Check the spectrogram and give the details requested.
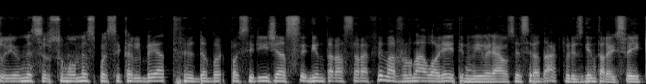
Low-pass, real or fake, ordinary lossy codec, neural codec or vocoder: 9.9 kHz; fake; Opus, 64 kbps; codec, 16 kHz in and 24 kHz out, 1.1 kbps, FireRedTTS-2 codec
